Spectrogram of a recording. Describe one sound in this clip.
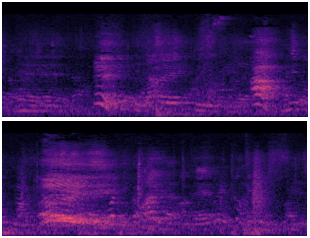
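Karate students shout together in unison.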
